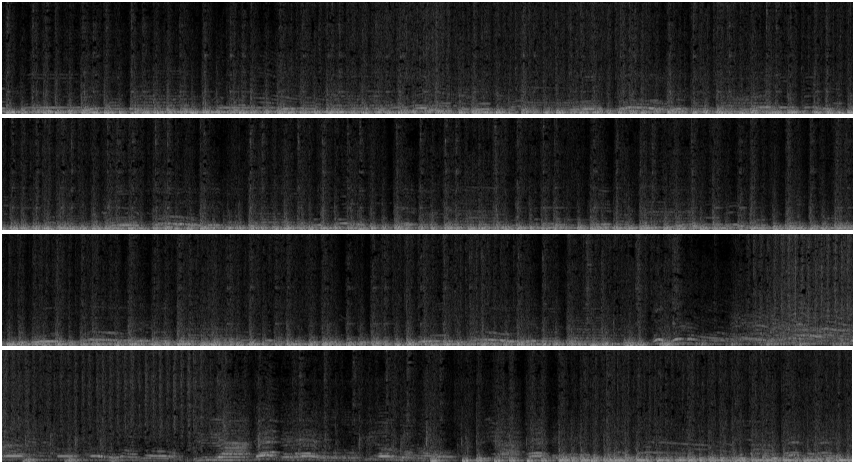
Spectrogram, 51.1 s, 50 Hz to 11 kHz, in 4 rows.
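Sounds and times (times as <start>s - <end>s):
person singing a chant: 0.0s - 31.0s, 31.6s - 40.1s, 41.1s - 51.0s
hand drums and percussion: 0.0s - 51.0s.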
